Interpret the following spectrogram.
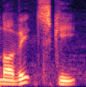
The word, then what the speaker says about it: Nowitzki: moves there of Simon novitsky polish forward same name pronunciation is Dirk the German spelling I believe for the lead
